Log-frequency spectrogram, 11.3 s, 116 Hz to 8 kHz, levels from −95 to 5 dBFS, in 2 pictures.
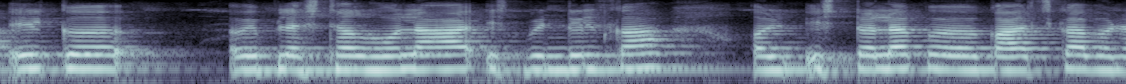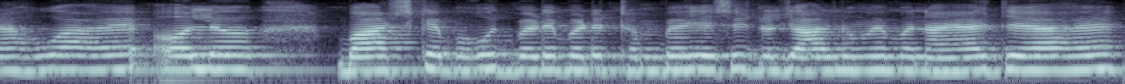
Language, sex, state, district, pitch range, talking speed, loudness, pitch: Hindi, female, Uttar Pradesh, Hamirpur, 235-250 Hz, 150 wpm, -17 LUFS, 245 Hz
